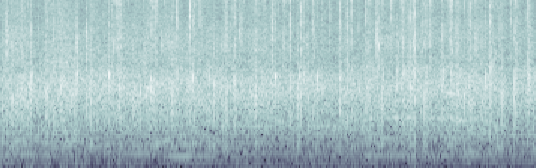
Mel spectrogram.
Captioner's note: clapping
